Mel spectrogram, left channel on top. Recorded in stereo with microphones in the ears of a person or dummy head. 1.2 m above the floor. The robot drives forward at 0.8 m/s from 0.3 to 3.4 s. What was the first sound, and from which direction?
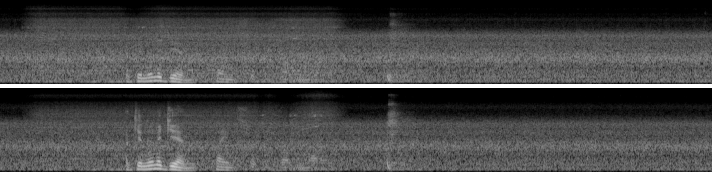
A man speaking, 45° right (ahead or behind).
